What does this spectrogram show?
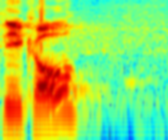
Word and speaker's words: N1QL: you have some yes n pronounced English is Niel just like a Niel and it's written n1ql and I have no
